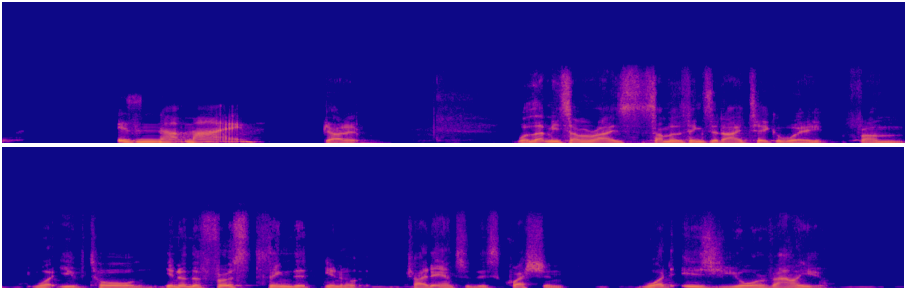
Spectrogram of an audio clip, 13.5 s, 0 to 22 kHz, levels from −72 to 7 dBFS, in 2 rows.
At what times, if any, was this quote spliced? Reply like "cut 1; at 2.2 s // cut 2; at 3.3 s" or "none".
cut 1; at 2.3 s // cut 2; at 7.9 s // cut 3; at 9.2 s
